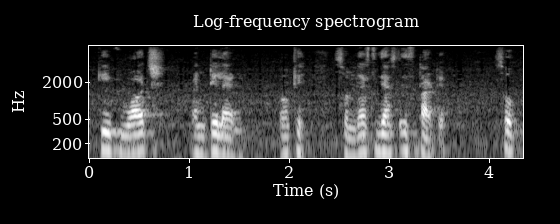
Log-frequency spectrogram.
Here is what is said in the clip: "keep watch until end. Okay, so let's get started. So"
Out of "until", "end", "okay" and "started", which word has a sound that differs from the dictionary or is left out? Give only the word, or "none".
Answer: none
